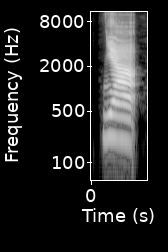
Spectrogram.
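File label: "nya", Japanese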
